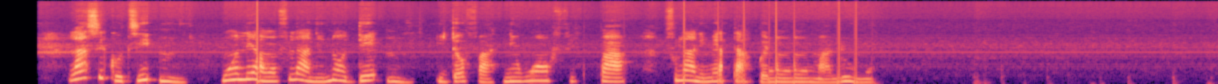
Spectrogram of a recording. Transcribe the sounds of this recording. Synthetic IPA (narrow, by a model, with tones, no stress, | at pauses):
la˦si˦˨ko˨tĩ˨˦˨ | w̃ɔ̃˦le˦a˦˨w̃ɔ̃˧fũ˦la˦˨nĩ˨˦nãː˦˨dẽ˨˦˨ | i˨dɔ˧fa˨nĩ˧w̃ɔ̃˦fi˧k͡pa˧ | fũ˦la˦˨nĩ˨˧mɛ˦ta̰˧k͡pɛ˨lɔ˦wɔ̃˧ɔ̃˧mã˨˦lu˦˨w̃ɔ̃˧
